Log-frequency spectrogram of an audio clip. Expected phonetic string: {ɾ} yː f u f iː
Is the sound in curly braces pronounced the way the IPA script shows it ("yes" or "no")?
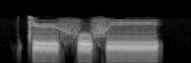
no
